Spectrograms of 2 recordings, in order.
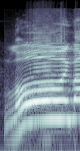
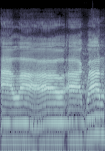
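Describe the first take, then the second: First: It is said intensely and seriously. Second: It is said casually and relaxed.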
